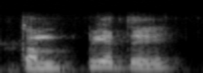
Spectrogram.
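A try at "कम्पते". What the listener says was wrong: No. There is no yakara.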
